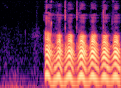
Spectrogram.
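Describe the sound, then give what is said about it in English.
A voice imitates a car engine cranking over with compression, a steady rhythmic wavering drone like a sewing machine, pulsing about three times a second with compression-like surges, loud after a brief quiet start. “So it's a sewing machine sound, or it's got a compression to it.”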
